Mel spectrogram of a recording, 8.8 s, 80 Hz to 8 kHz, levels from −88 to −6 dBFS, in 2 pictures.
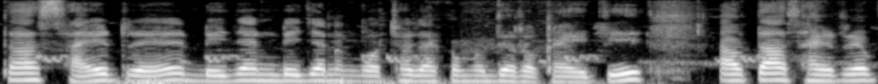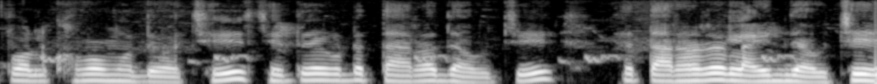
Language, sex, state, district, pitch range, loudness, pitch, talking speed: Odia, male, Odisha, Malkangiri, 155-175 Hz, -17 LUFS, 165 Hz, 170 wpm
